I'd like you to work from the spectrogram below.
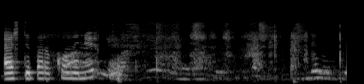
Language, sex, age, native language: Icelandic, female, 8, Icelandic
